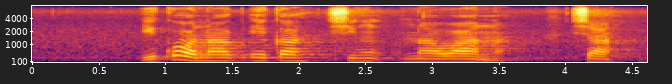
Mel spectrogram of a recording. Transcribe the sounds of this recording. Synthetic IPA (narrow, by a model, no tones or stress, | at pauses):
ɦikɔnaɛkaʃinawana̰ | ʃa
